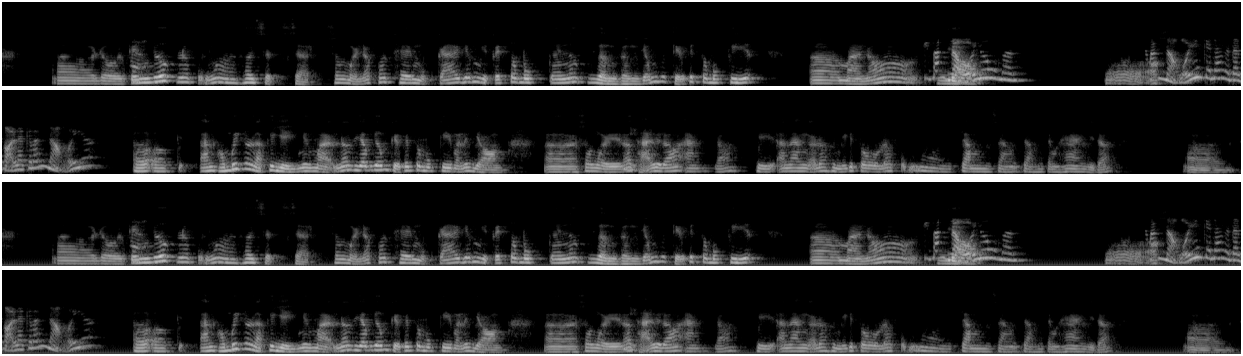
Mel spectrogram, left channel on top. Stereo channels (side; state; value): right; noise; hum, 28 dB below the sound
